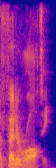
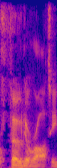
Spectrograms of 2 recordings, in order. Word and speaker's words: Foederati: of them were, the Federati, as they become known as, the Federati, or Foederati, depending on how you want to pronounce it, which kind of translates to federates, which is kind of friends, in a way.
